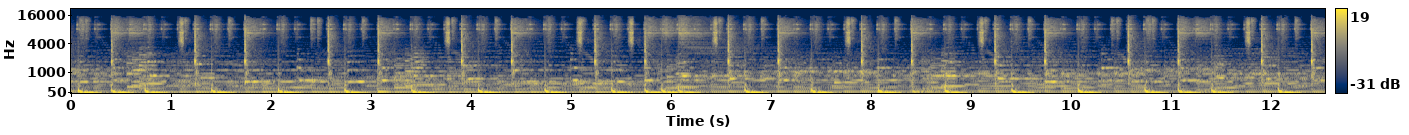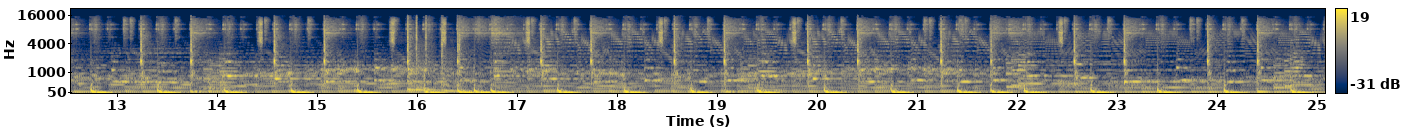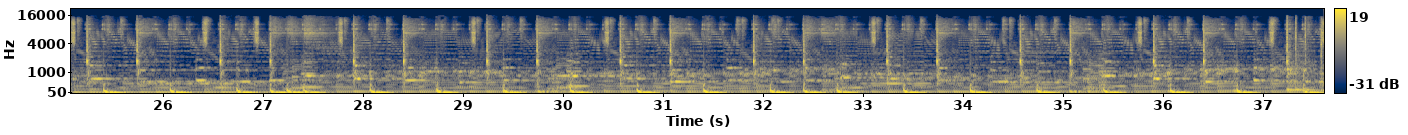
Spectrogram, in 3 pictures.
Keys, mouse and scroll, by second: 0.9 Down, 5.6 click, 6.4 click, 7.3-7.8 ctrl+scroll up 2, 7.9 ctrl+click, 9.1 click, 10.4 Delete, 11.8 ctrl+y, 16.2 Delete, 17.7-18.4 ctrl+scroll down 3, 20.4 click, 21.1 click, 22.6 ctrl+d, 24.5 ctrl+d, 25.2-26.8 ctrl+drag, 27.8 Left, 28.1 Down, 28.3 Left, 28.4 Down, 28.6 Left, 28.7 Down, 28.7 Left, 28.8 Down, 28.9 Left, 29.0 Down, 29.1 Left, 29.1 Down, 31.2 shift+click, 32.2 ctrl+shift+KP_Subtract, 34.8 click, 36.1 click, 37.1 KP_2, 37.2 KP_0, 37.4 KP_Enter.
